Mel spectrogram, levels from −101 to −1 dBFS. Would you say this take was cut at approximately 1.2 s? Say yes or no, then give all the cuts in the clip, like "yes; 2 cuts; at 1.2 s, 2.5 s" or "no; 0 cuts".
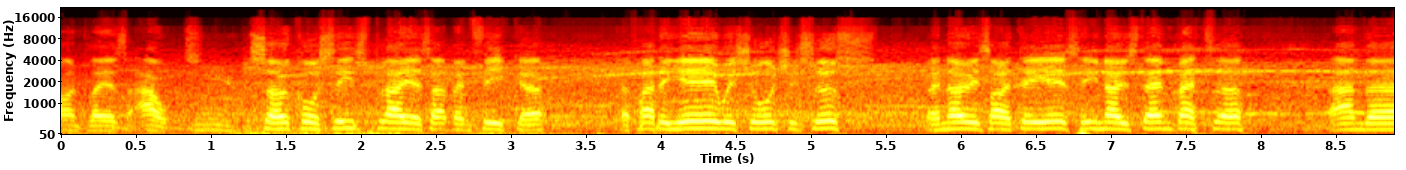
yes; 1 cut; at 1.2 s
